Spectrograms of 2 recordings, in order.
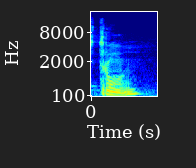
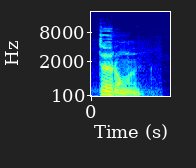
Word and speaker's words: Theron: My last name in South Africa is either if you're South African, it's Tron. And if you're English South African, it's Theron.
